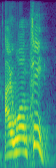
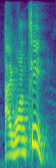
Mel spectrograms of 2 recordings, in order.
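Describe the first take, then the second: No difference in how they are said.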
